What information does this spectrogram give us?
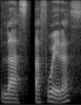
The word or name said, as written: suburb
